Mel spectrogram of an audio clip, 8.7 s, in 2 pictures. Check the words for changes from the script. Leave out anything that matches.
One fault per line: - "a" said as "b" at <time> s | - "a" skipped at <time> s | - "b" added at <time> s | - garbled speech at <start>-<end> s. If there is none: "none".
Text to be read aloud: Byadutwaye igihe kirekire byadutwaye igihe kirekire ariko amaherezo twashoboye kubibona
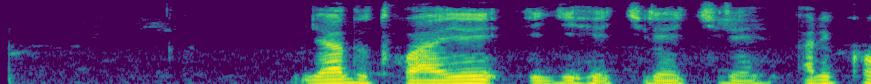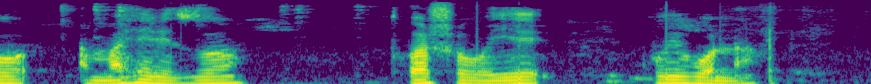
- "byadutwaye igihe kirekire" skipped at 3.7 s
